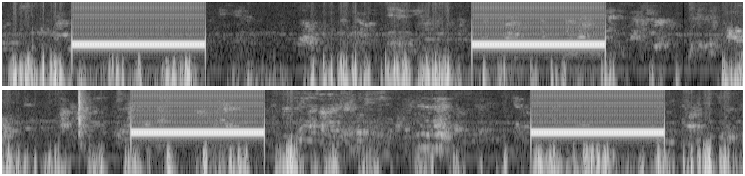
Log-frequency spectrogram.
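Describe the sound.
A telephone call rings out unanswered: four long, steady ringback tones of about two seconds each, evenly spaced, with low muffled noise filling the gaps between them.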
